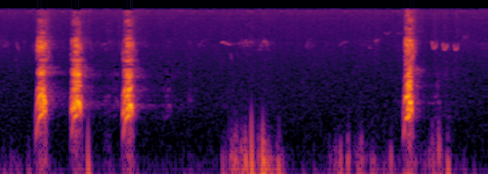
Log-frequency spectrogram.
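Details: On the Isle of Skye at the Quiraing, an American cocker spaniel fires three quick sharp barks, then a single one after a pause, reacting to its echo from the rock walls; faint low wind noise.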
